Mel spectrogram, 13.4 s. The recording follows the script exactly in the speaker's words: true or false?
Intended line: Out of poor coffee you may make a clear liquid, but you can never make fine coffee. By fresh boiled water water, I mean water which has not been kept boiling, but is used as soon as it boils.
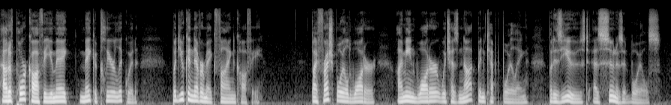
false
